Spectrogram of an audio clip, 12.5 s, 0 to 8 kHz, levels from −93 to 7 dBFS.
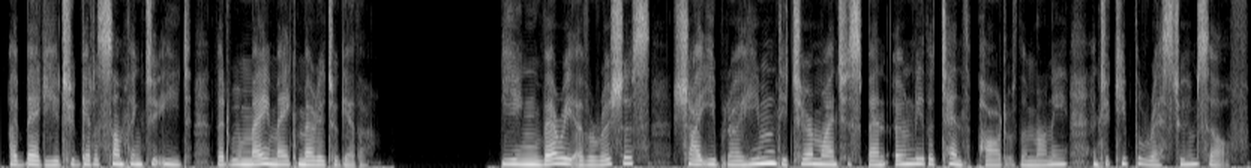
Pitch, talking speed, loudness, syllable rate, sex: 205 Hz, 175 wpm, -19 LUFS, 5.3 syllables/s, female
